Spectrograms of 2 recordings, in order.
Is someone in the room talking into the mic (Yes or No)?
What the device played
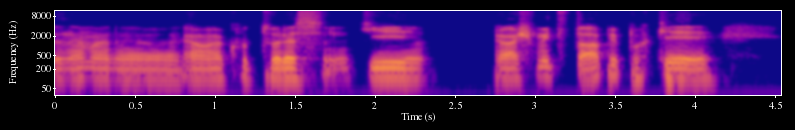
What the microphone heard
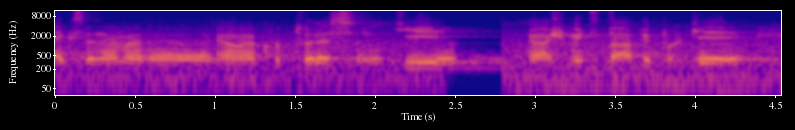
No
